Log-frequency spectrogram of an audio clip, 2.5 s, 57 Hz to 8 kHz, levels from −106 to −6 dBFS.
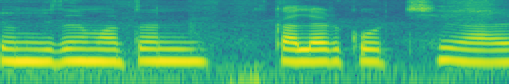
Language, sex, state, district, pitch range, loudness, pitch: Bengali, female, West Bengal, Kolkata, 215-225 Hz, -14 LUFS, 220 Hz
